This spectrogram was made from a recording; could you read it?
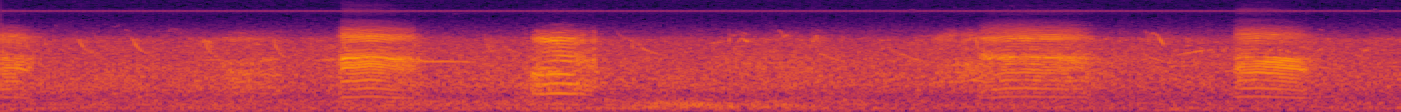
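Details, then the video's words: American Crows and their offspring calling noisily to be fed at a pond in June, recorded by trail camera: scattered hoarse, wavering caws with some softer nasal notes between them, over background hiss. "American Crows with their offspring making a lot of noise to be fed"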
